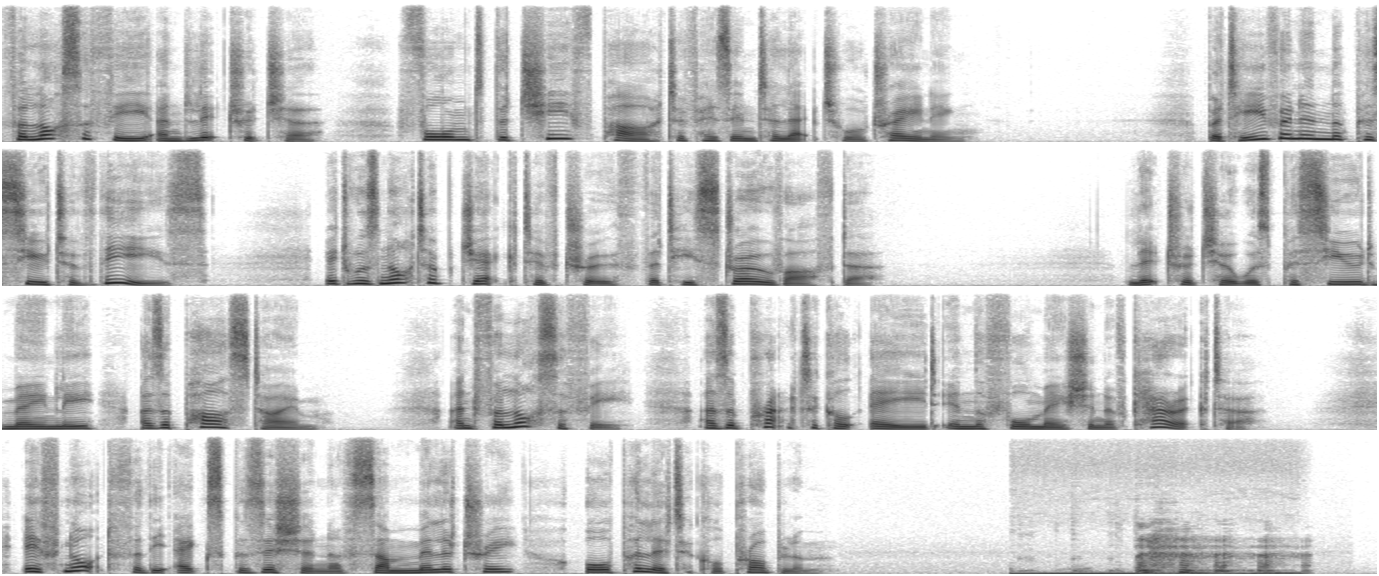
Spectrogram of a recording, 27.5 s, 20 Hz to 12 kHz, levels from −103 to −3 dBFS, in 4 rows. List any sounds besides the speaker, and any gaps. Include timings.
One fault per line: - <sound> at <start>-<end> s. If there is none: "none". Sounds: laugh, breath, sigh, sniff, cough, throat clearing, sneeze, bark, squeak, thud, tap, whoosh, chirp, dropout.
- laugh at 25.7-27.2 s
